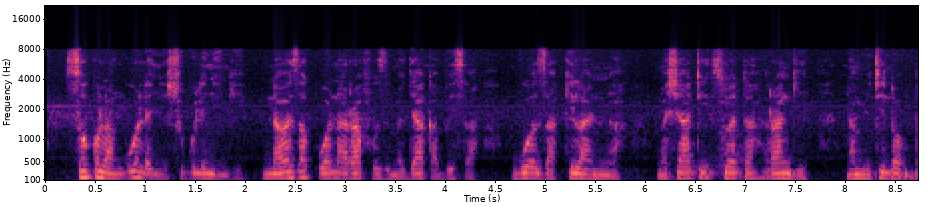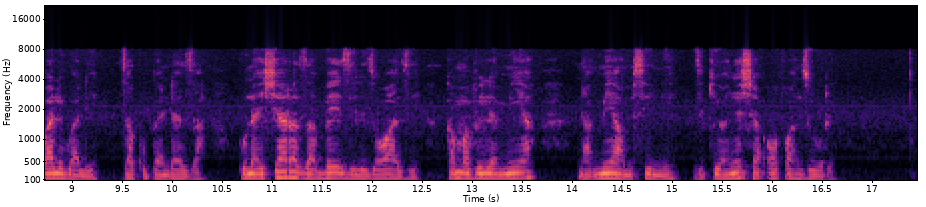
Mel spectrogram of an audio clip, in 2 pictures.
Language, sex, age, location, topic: Swahili, male, 25-35, Nairobi, finance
